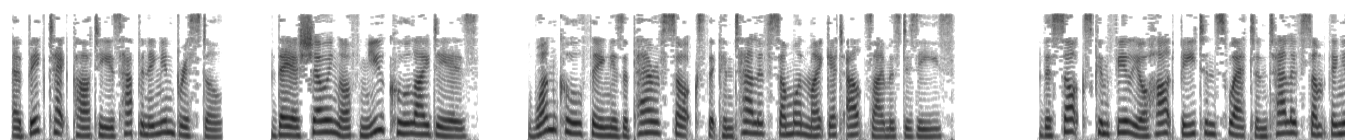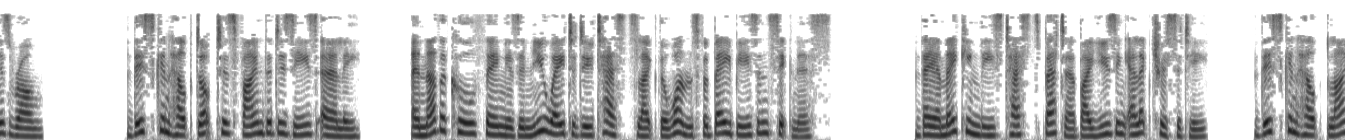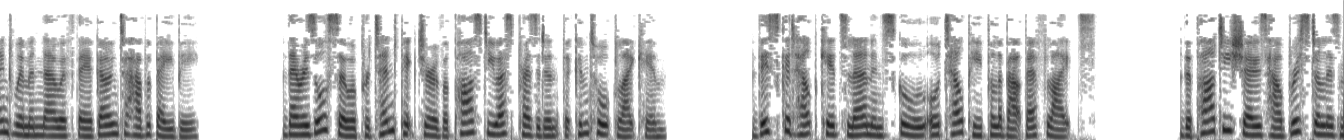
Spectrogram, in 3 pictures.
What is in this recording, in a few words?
English Newsroom Beginner FAST Reading; Exciting Tech Party in Bristol Cool Ideas Revealed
